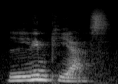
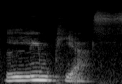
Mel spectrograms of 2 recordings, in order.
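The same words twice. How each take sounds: Both takes have the same delivery.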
